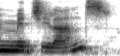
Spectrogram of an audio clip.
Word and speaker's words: Midtjylland: FC Midtjylland, which I probably butchered the translation, but it's FC and then MID, like the beginning of midfield, TJYLLAND. So think of it as Midland, like midfield land.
